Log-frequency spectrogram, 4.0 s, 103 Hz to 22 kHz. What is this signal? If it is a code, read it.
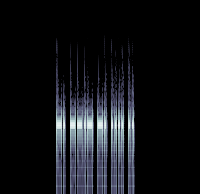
Morse code, heard as a keyed tone, about 36 wpm, 700 Hz. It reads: NQNHI
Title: Code Groups - 5 Letters - 35wpm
